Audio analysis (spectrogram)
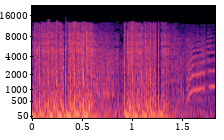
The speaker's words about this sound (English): Dude, what's going on? Did you pre-program gunshot sound? No, I think that's like actually happening.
